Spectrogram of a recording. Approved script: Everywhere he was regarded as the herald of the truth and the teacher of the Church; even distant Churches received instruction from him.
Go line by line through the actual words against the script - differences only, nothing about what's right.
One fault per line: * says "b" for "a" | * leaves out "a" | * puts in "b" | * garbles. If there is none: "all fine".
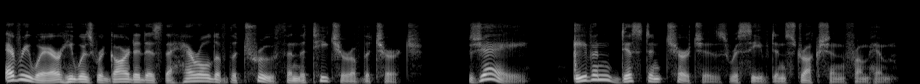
* puts in "j"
